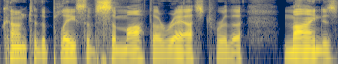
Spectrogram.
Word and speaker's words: samatha: and that is the samatha movement of meditation samatha is spelled just like samantha but without the n okay no n samatha and samatha is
